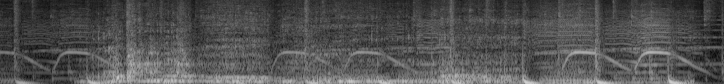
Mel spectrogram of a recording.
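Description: A lion roars loudly in several long, rumbling bursts with rising and falling growls, filling the whole stretch with no voices.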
